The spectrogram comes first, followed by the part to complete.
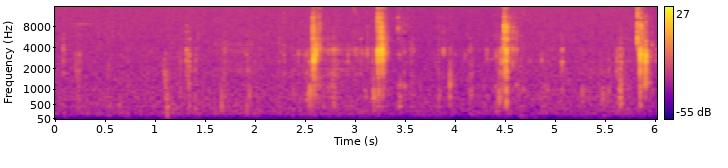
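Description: Close-miked mouth chewing a soft, chewy rice-cake bread filled with cream: scattered wet clicks and smacks, a few louder ones spaced about a second apart.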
